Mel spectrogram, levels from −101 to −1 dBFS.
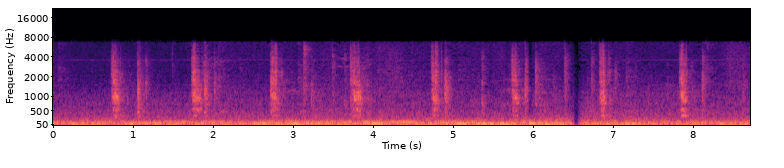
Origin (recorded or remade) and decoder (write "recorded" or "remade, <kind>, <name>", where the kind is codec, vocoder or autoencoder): recorded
